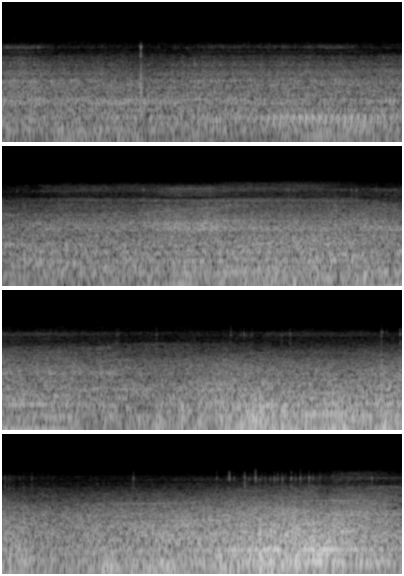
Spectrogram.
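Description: Road traffic noise with a double-decker bus's engine running close by. The engine noise swells partway through and grows loudest near the end as the bus pulls ahead.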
